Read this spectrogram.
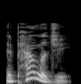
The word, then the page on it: hypallage: British English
